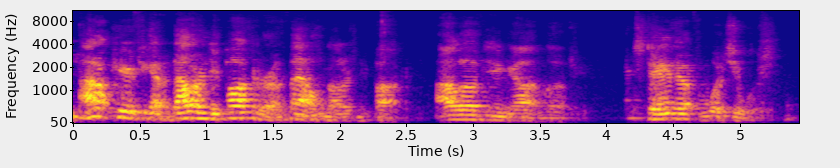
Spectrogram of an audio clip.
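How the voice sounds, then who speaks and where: A man with a Southern US accent at a very fast pace, fairly high pitch, very wide pitch swings, big swings in loudness, vocal fry and hardly any pauses. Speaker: public commenter. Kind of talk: public comment at meeting. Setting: county commission meeting. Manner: animated.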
